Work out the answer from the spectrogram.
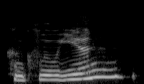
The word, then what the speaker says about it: conclusion: I just a little bit I heard conclusion a little bit, whereas I would encourage you to pronounce that S-I-O-N as shun.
